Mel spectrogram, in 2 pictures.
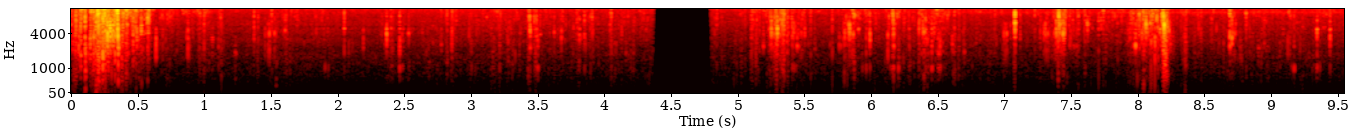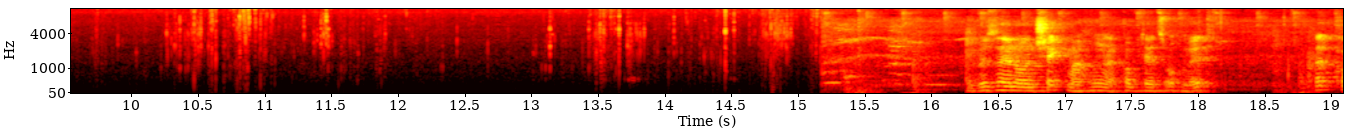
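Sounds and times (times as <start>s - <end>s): pot boiling with small pops: 0.0s - 15.2s.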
